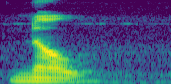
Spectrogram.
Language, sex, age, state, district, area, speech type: Gujarati, male, 18-30, Gujarat, Surat, urban, read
